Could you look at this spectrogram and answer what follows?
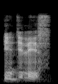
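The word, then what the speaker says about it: اِجْلِسْ: അതുപോലെ തജ്ലിസു, നീ ഇരിക്കുന്നു എന്നതിൽ നിന്ന് നീ ഇരിക്ക് എന്ന് പറയണമെങ്കിൽ ഇജിലിസ്. തെജ് ലിസു ഇവിടെ അവസാനത്തിന് മുമ്പുള്ളതിന് കെസറാണ്, ഇകാരമാണ്. അപ്പോഴും ഈ അലിഫിന് കെസറു എടുക്കണം, ഇജിലിസ്.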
